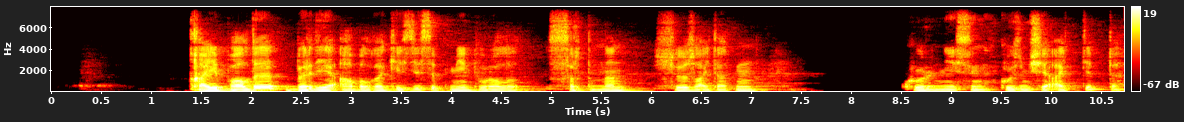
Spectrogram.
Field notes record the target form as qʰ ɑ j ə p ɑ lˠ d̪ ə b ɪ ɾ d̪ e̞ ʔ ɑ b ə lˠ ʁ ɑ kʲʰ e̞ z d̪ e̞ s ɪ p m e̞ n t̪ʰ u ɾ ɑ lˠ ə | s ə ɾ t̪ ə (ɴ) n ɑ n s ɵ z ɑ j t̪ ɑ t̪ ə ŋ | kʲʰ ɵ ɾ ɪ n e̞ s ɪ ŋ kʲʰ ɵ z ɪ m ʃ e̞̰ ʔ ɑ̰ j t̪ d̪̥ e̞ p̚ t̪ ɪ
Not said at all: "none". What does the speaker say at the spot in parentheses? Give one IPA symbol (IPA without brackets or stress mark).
m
